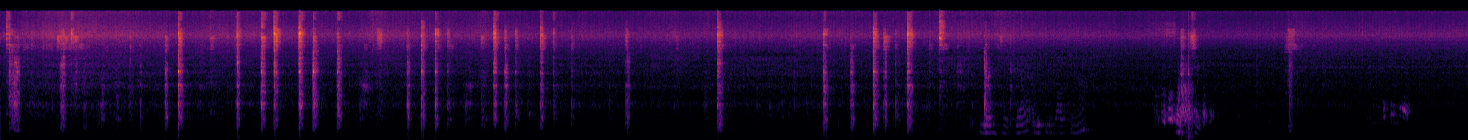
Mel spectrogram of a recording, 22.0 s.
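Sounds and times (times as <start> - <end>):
faint sizzle of frying: 0.0 - 22.0
spatula tapping metal pan: 0.1 - 8.8, 12.3 - 15.3.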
